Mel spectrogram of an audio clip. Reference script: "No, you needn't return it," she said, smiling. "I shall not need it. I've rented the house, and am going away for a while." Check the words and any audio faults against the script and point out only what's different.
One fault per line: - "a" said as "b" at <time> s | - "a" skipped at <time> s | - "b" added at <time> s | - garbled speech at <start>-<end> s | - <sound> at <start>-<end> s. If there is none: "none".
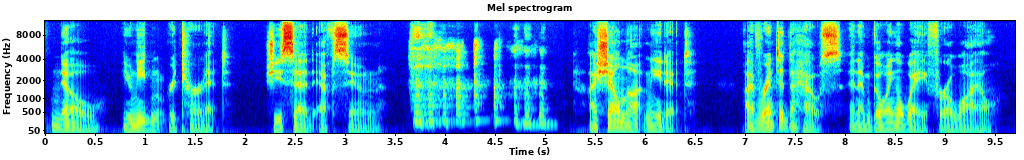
- "smiling" said as "eftsoon" at 2.7 s
- laugh at 3.6-5.1 s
